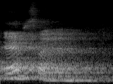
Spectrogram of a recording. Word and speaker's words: epsilon: तो हमने इसी को ही एप्सिलॉन को ही हम क्या बोलते हैं परमिटिविटी, इसका प्रोनाउंसिएशन है एप्सिलॉन।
